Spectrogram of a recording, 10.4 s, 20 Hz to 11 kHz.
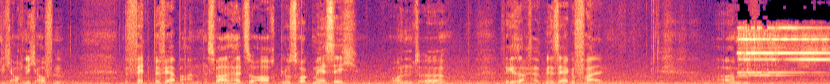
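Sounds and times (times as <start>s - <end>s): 
speech: 0.1s - 5.7s, 6.3s - 8.4s, 9.0s - 9.4s
telephone ringing with a bright electronic tone: 9.2s - 10.3s.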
